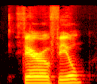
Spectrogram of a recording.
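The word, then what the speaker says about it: Faurot Field: Farrow Field.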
